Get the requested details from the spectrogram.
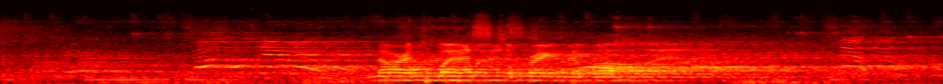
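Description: Players shout to each other in a large echoing gym.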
